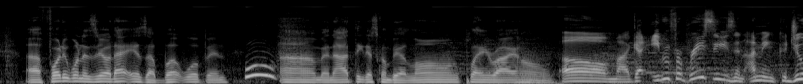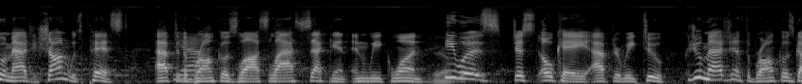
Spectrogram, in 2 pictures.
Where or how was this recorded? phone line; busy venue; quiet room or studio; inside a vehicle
busy venue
